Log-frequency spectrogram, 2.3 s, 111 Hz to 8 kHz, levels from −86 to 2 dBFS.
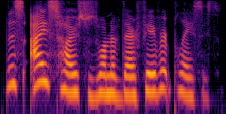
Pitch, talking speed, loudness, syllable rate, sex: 255 Hz, 240 wpm, -20 LUFS, 7.7 syllables/s, female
